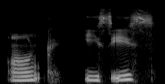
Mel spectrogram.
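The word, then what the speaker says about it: Anchises: His name Anchesis if you pronounce it correctly is probably anis like ank like an Isis almost Ankis.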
